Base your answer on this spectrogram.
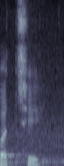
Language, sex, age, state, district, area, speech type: Hindi, male, 18-30, Uttar Pradesh, Azamgarh, rural, read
